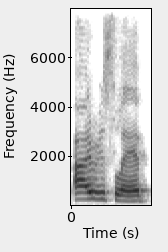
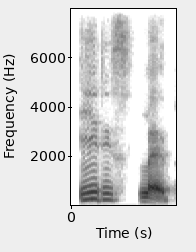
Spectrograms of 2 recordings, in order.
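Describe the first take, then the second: First: The name is said with English pronunciation. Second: The name is said with Brazilian Portuguese pronunciation. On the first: "Iris Lab is the international name of the lab" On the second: "we pronounce it in Brazilian Portuguese, we pronounce it Iris Lab"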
